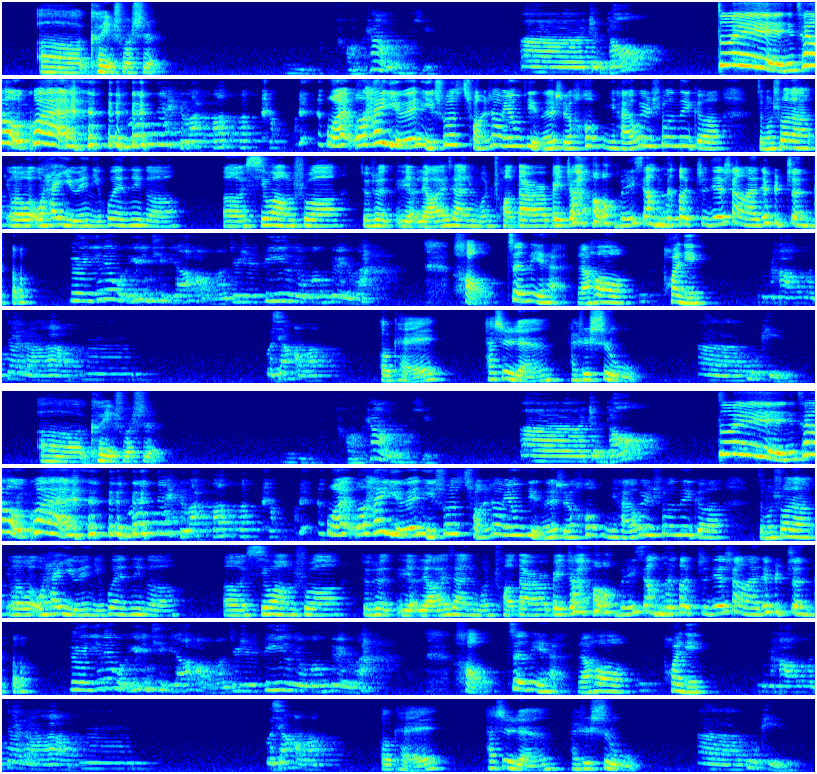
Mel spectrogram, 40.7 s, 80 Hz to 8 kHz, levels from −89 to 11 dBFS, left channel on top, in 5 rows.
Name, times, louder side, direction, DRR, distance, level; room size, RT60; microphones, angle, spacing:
voice 1, 0.4-1.6 7.2-9.6 11.1-18.0 18.5-24.7 28.6-30.7 31.0-31.4 36.3-36.9 37.4-38.8, left 2 dB, 85° left, 0.4 m, -29 dB
voice 2, 2.8-3.2 3.4-4.3 5.2-6.6 8.5-8.6 9.3-11.0 22.9-23.2 25.1-28.3 30.8-30.9 31.9-33.9 35.2-35.9 39.5-40.5, equal, 20° right, 1.1 m, -40 dB
2.5 x 2.3 x 2.2 m
head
